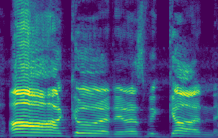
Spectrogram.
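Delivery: loud, slow, dramatic dad; grand, loud proclamation; Pike. Acted. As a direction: boom it out with slow relish. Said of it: "and he goes".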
